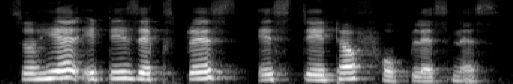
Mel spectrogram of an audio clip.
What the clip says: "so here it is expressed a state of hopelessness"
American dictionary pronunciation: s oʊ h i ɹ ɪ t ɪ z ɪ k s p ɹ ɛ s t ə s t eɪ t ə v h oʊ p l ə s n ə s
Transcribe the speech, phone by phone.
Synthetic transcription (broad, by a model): s oʊ h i ɹ ɪ t ɪ z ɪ k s p ɹ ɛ s ə s t eɪ t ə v h oʊ p l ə s n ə s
